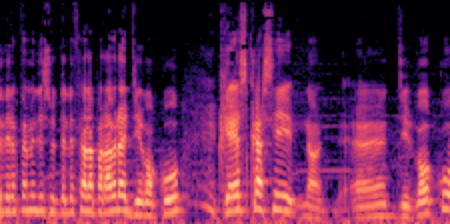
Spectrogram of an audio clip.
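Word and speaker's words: 地獄: se utiliza la palabra Jigoku. Que es casi... no, Jigoku o Jigoku. Jigoku. Es que es como Jigoku. Es que es una pronunciación un poco rara. Es como... no es ni llana ni aguda, es Jigoku.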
